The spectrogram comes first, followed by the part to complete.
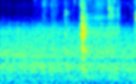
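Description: Steady outdoor background noise with one short click a little past the middle.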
